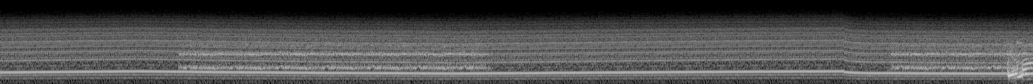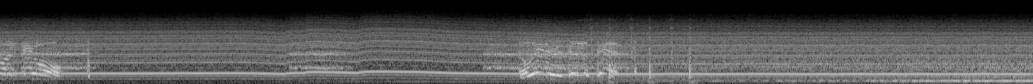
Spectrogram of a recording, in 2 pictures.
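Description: A racing car engine whines steadily at high revs, shifting pitch as the car changes gear.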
